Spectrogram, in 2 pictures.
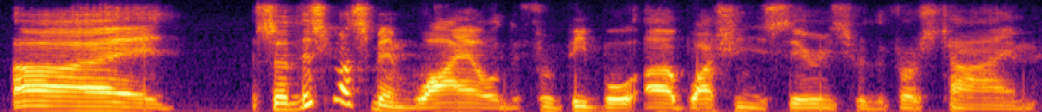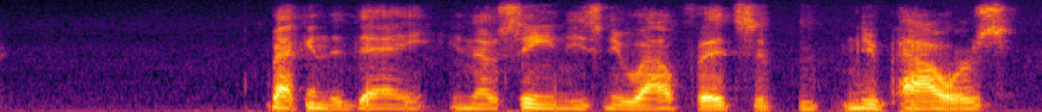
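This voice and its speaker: Man, low voice, casual ramble with heavy fillers; dry, muffled call mic. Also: fairly even intonation, measured pace, no echo. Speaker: podcast panelist. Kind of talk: casual group chat over a call.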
